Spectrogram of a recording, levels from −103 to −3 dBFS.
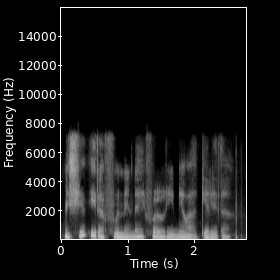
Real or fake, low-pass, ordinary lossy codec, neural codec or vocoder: fake; 7.2 kHz; Opus, 64 kbps; codec, 16 kHz, 2 kbps, X-Codec, HuBERT features, trained on balanced general audio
